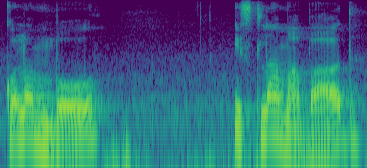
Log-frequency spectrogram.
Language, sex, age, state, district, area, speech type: Sanskrit, male, 30-45, Karnataka, Chikkamagaluru, urban, spontaneous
